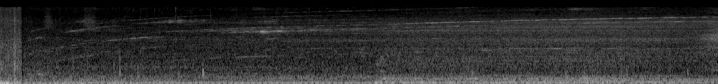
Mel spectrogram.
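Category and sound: vehicle, helicopter taking off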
